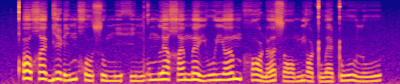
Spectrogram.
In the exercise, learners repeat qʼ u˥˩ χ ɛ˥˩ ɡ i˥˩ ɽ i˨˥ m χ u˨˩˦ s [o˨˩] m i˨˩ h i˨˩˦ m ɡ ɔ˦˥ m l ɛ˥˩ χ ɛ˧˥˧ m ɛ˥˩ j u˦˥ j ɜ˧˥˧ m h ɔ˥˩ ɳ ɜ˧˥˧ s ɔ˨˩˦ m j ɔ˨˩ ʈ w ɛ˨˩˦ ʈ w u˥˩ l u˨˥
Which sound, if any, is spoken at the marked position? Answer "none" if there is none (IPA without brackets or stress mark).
u˨˩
